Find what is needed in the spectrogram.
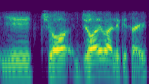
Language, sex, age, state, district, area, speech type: Hindi, male, 18-30, Madhya Pradesh, Jabalpur, urban, conversation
